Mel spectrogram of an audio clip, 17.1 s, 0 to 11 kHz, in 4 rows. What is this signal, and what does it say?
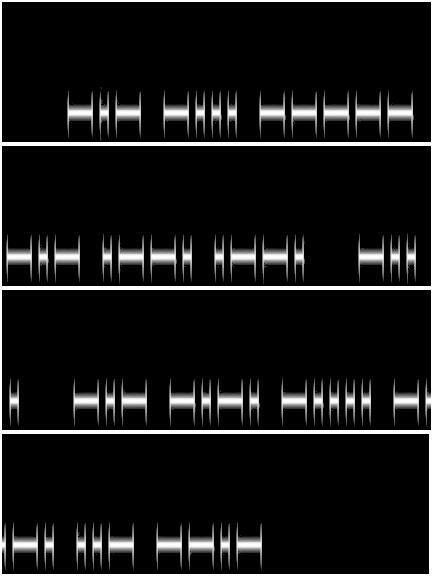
Morse code, heard as a keyed tone, about 15 wpm, 700 Hz. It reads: KB0KPP DE KC6CUQ
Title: USA Callsign DE Callsign 15wpm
